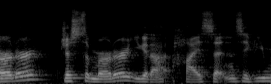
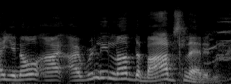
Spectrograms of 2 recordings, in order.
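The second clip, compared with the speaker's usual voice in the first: loud, high, put-on fake Canadian accent; 6 semitones higher, 5 dB louder than usual. Answering a request to say bobsled: put-on Canadian accent. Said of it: "in a Canadian accent?".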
